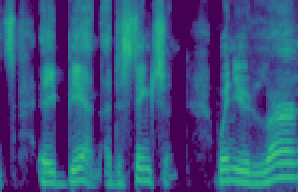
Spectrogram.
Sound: speaks in Chinese

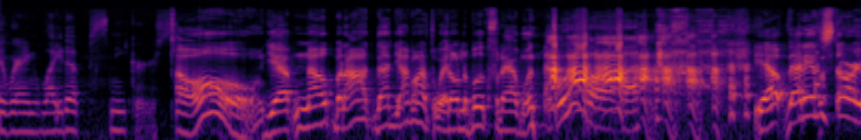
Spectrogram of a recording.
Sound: laughs

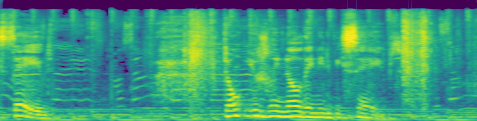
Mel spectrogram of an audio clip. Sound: sighs

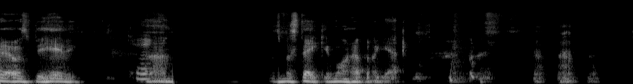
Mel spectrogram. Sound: laughs

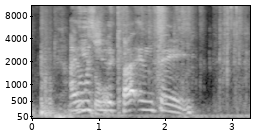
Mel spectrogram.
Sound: mocking

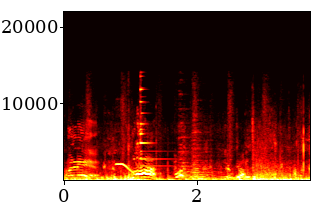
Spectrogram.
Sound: scream

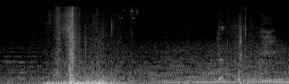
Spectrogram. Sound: arrow whooshes and thuds

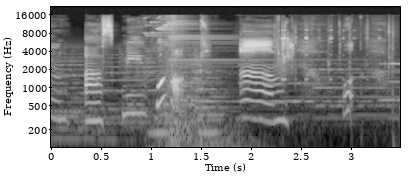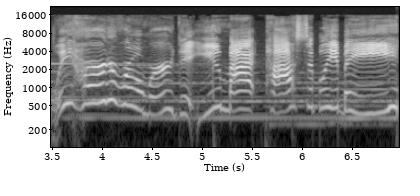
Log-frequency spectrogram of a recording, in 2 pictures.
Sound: none

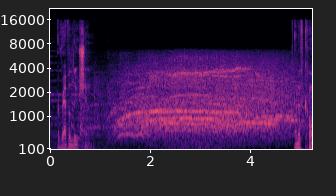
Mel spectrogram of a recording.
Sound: crowd cheers

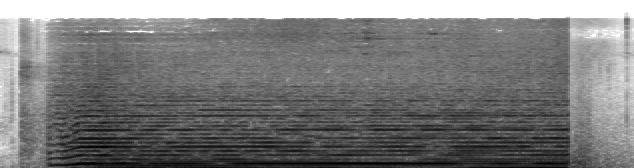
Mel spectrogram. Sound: gjallar horn sound

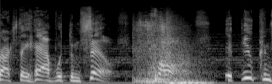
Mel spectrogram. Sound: bars slamming

